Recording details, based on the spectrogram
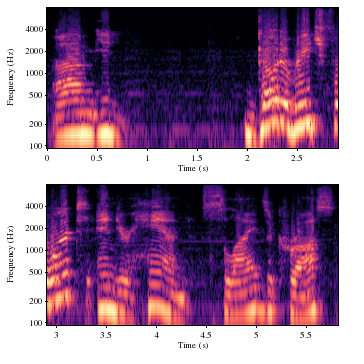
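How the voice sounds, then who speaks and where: A man narrating a tabletop game as game master, describing scenes in a relaxed way with filler ums. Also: a little high, slow pace, faint music behind, poor audio.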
